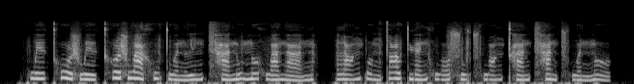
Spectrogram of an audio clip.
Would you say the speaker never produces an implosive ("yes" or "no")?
yes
